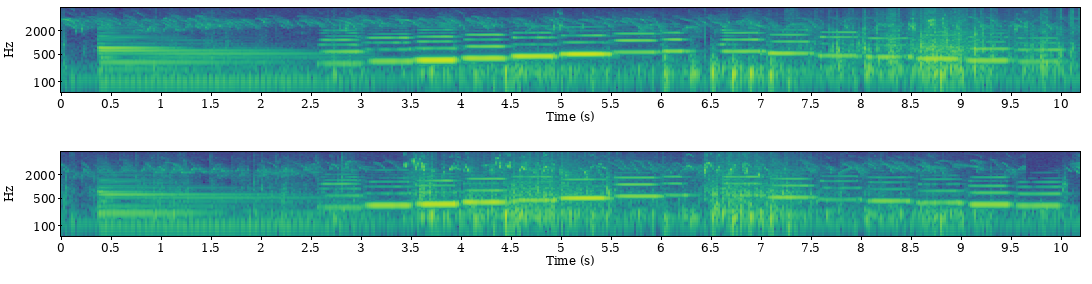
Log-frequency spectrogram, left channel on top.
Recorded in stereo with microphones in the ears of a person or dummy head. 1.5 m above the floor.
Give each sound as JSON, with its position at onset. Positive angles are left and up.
{"t": 0.3, "sound": "a guitar", "side_deg": 15, "distance_m": 1.3}
{"t": 2.5, "sound": "a flute", "side_deg": 45, "distance_m": 1.1}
